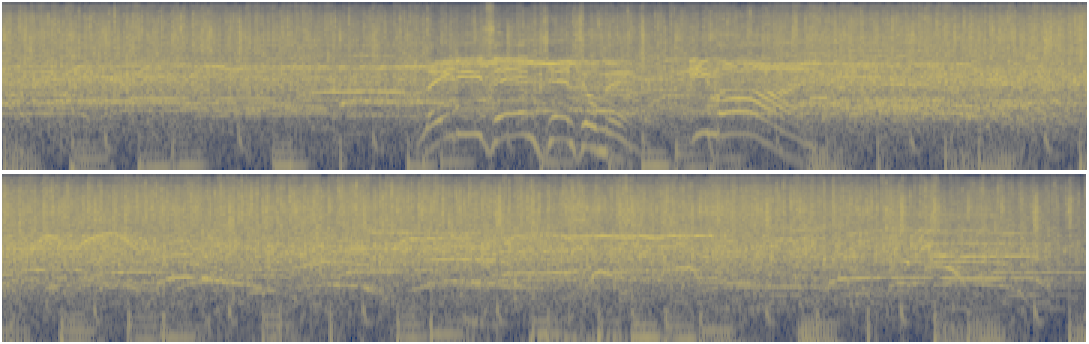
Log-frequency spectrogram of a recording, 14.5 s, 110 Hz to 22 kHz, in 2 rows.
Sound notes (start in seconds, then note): 4.5 applause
